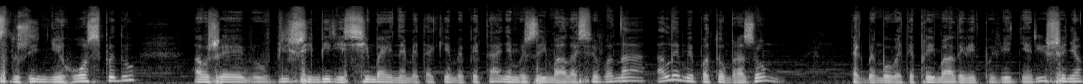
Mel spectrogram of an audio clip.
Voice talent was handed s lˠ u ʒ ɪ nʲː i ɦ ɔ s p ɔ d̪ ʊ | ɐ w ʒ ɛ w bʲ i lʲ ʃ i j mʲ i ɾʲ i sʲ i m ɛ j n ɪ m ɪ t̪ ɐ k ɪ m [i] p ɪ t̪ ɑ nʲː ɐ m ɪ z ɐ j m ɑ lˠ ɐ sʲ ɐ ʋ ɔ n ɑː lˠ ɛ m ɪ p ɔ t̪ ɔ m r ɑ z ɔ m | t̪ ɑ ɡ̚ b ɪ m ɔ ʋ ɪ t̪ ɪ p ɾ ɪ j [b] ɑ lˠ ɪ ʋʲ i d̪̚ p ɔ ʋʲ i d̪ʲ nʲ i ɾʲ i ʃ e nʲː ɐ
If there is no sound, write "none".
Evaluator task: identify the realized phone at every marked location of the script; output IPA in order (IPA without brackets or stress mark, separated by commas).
ɪ, m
